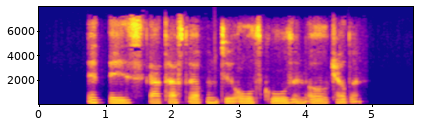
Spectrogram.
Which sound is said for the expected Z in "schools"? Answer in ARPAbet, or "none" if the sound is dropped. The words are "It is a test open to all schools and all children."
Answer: Z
